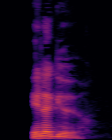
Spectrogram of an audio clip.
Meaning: 1. tree surgeon 2. pruner (device)
- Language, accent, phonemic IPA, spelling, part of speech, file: French, France, /e.la.ɡœʁ/, élagueur, noun, LL-Q150 (fra)-élagueur.wav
